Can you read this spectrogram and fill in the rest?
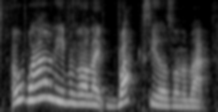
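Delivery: high, loud excited gush. Real, not acted. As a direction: burst out with real excitement. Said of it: "Sorry, I'm getting excited".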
